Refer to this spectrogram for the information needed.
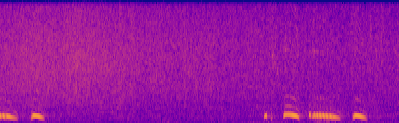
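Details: Spotted dove (cu đất) cooing softly for decoy training. The tail of one phrase is followed by a pause, then a full phrase: a quick note, an arched coo, a long buzzy coo and a short falling coo.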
